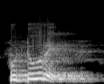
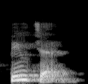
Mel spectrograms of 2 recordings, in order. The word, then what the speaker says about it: future: बाद में जो आएगा वो हो गया फुटूरे, नहीं सर, फ्यूचर।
